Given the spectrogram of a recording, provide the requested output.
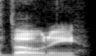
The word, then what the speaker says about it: Voni: No, but V1, just spell out 1 and pronounce it. It's Voni.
